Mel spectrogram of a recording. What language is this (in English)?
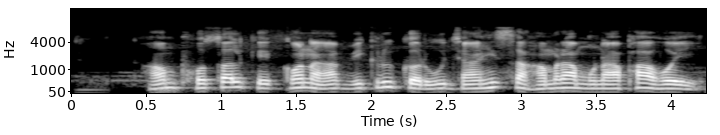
Maithili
